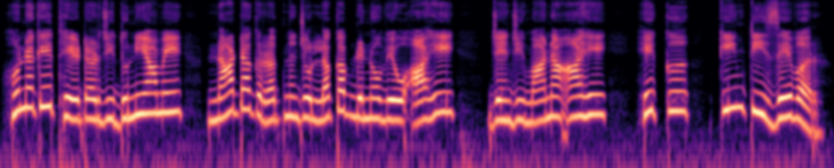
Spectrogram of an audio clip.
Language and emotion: Sindhi, neutral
